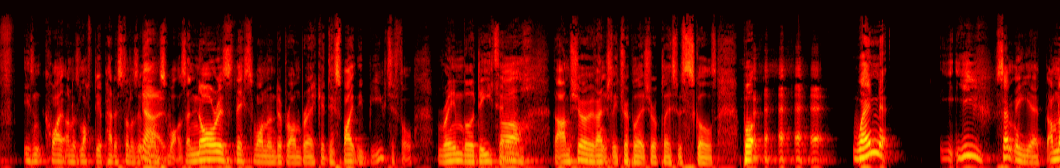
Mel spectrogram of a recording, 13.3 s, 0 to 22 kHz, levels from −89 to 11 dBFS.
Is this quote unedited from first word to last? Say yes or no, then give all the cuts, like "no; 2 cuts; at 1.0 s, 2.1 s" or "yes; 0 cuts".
yes; 0 cuts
